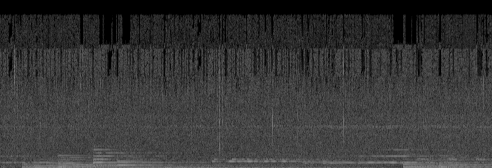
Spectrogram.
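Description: Steady night rain falls in the video game Wuthering Waves, a continuous wash of patter under a sustained musical score with no voices.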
